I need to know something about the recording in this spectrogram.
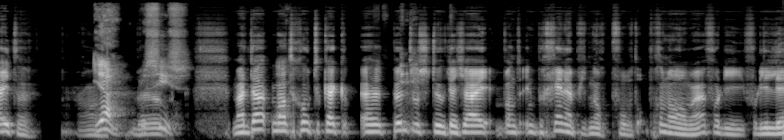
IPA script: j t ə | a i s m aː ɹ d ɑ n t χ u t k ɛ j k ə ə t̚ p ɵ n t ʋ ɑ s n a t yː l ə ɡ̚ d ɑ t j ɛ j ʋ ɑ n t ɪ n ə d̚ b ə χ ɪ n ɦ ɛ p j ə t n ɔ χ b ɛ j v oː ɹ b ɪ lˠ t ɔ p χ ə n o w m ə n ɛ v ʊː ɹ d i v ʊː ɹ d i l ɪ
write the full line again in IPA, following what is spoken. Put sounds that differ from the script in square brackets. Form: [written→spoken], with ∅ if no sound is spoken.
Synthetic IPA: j t ə | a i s m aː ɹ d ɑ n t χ u t k ɛ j k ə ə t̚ p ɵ n t ʋ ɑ s n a t yː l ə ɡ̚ d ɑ t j ɛ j ʋ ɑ n t ɪ n ə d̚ b ə χ ɪ n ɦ ɛ p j ə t n ɔ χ b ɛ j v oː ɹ b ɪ lˠ t ɔ p χ ə n o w m ə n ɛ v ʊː ɹ d i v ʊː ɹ d i l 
